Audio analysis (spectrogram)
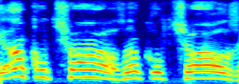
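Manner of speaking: put-on high, excited child voice calling out; little girls greeting. Little girls greeting their uncle, high and eager. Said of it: "they come up and say".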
